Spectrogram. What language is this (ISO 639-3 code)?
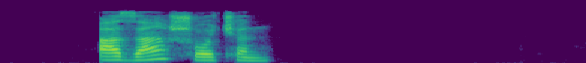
chm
